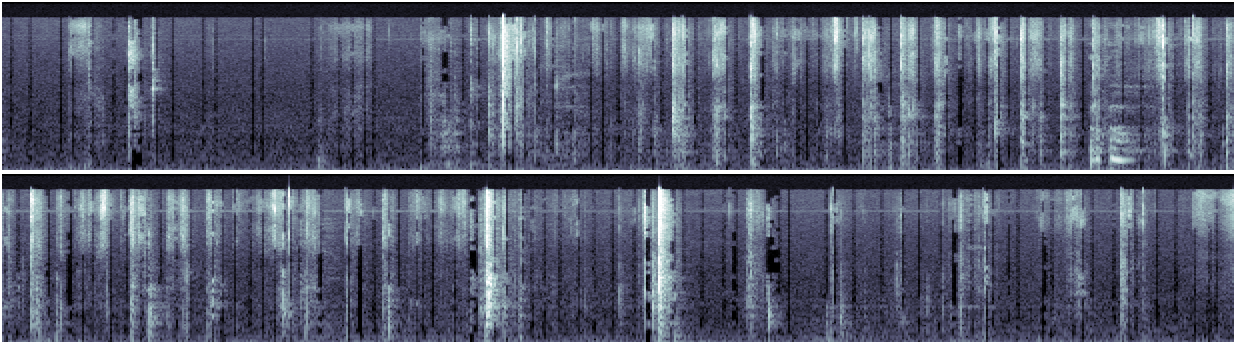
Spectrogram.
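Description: A Linestrider Tarot deck being shuffled by hand, starting about three seconds in: a quick run of soft card snaps and flicks, with a few louder snaps among them.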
